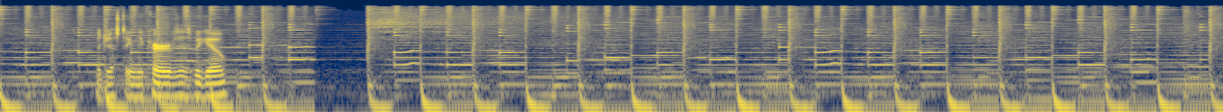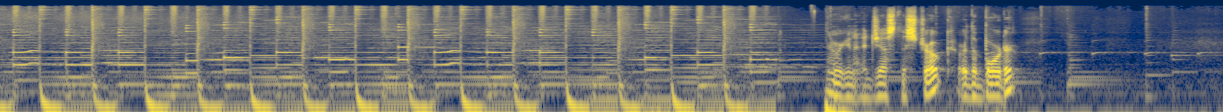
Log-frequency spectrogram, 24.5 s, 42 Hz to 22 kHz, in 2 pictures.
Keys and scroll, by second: 10.0 super+z.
